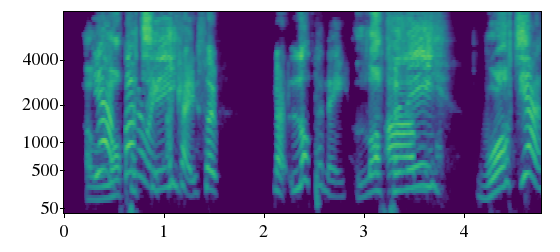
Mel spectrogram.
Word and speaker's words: Lopunny: I was breeding with a Lopunny, trying to get the perfect Bunnery and Shiny, and you shouldn't pronounce it like that.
